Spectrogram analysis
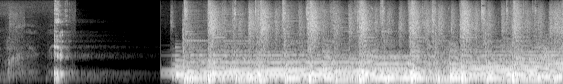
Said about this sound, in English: Cheers, folks. Yeah, there's a burp coming in. That's good.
